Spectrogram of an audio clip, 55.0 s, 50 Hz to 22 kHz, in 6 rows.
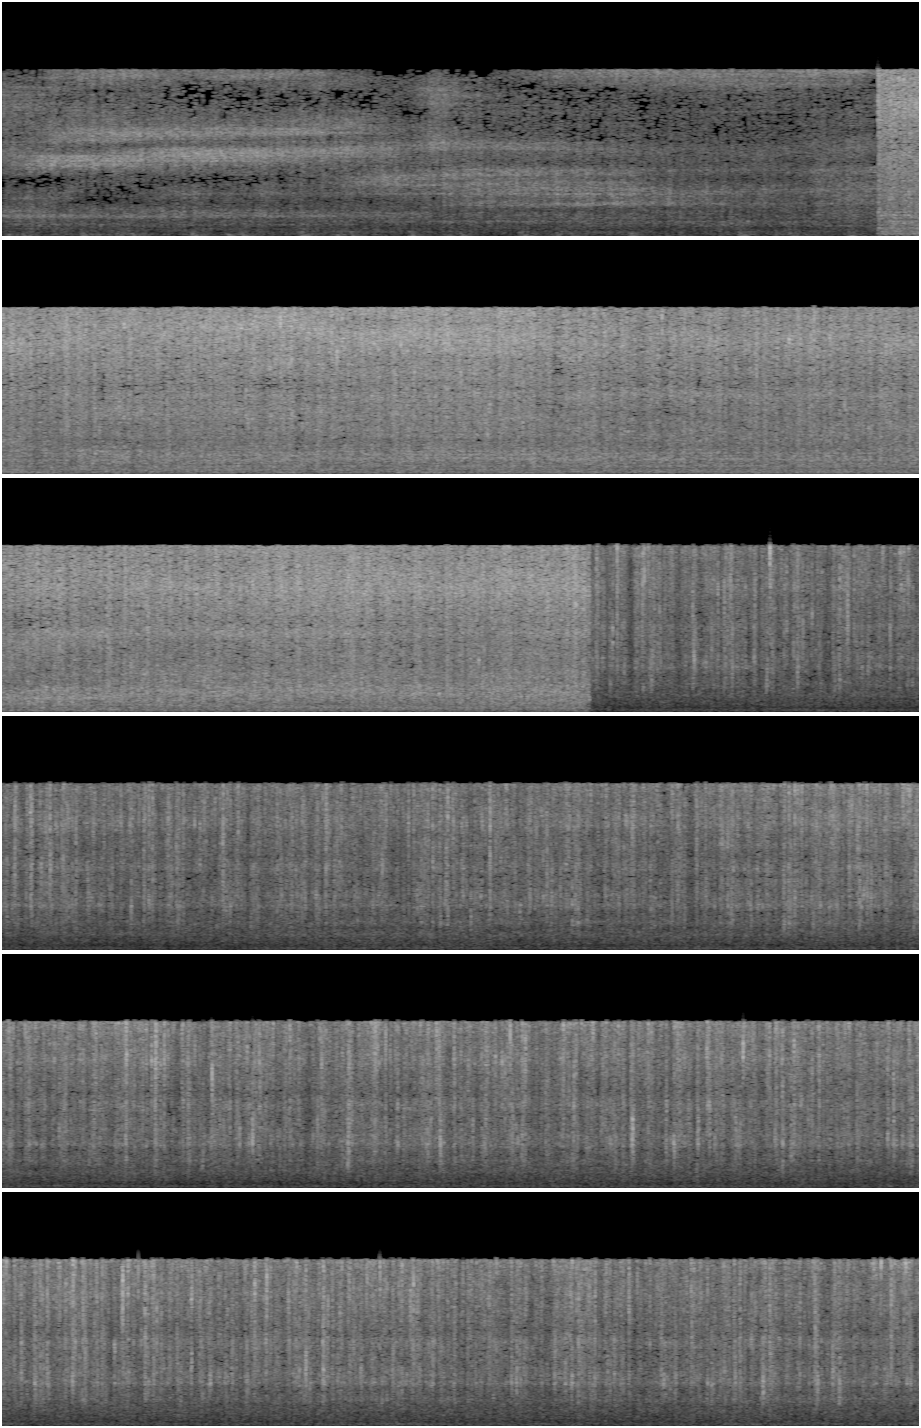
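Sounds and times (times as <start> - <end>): steady rain falling: 0.0 - 55.0.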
